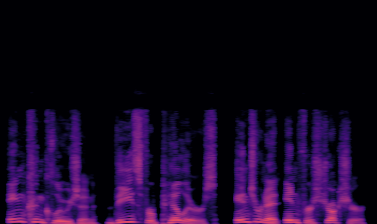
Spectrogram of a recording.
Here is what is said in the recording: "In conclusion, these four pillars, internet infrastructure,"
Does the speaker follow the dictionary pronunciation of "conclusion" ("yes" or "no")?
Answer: yes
